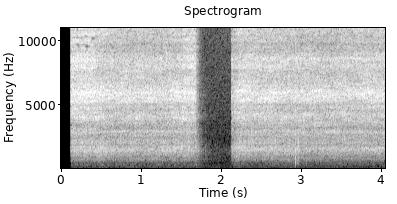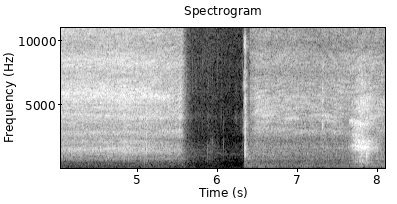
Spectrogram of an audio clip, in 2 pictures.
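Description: Compressed-air gravity-feed spray gun hissing as it sprays high-build primer, in two long trigger pulls: about a second and a half, a short pause, then about three and a half seconds, each cut off cleanly when the trigger is released.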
